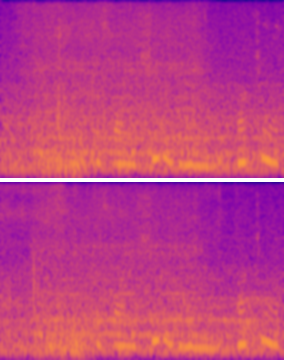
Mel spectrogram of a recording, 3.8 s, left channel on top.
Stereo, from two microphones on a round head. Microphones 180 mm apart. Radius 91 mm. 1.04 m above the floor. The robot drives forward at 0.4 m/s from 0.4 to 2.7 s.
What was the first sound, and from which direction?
A woman speaking, 5° left (ahead or behind).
